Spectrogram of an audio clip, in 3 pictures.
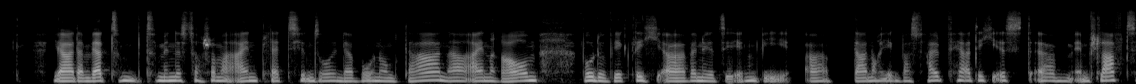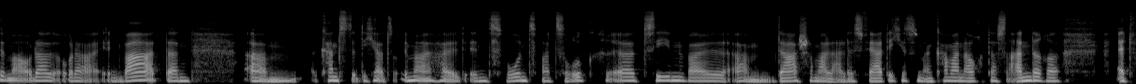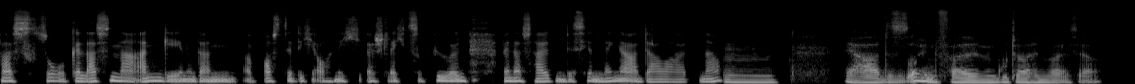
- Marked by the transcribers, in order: none
- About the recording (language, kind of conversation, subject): German, advice, Wie kann ich Ruhe finden, ohne mich schuldig zu fühlen, wenn ich weniger leiste?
